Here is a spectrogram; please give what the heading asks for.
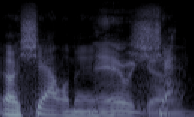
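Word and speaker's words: Chalamet: Shalom. There we go. Shalamé.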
